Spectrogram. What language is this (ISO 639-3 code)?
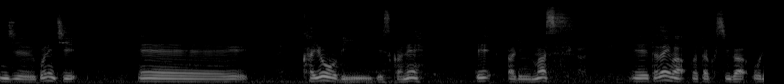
jpn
